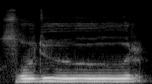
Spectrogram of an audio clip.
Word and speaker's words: صدور: What we need to pronounce it like is like this. صدور Sudur, sudur, and not sudur.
